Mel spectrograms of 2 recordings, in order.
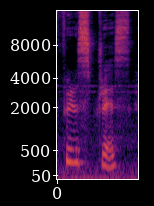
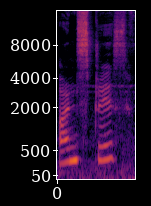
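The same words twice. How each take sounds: First: फिर stress dropped with a falling close; फिर stress settled, falling; falling beat. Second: unstress lightly, rising; light rising beat. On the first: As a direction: land stress down like a strong beat. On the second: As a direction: toss unstress up like a weak beat. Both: Shown as a demonstration. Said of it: "foot की बात करूँ तो सबसे पहले".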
